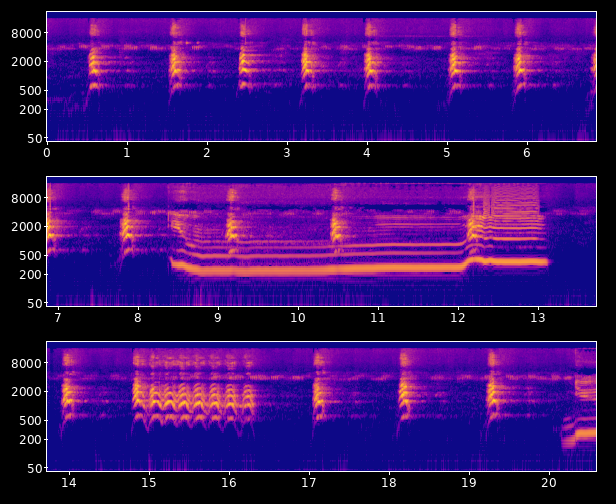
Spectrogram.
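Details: Small black dog barking in a steady series of sharp barks, interrupted by a long droning humanlike howl, a rising whine and a run of wavering yelps, then more regular barking.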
